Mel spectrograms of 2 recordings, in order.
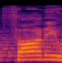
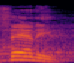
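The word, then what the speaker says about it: Fani: It's called Fanny. You have to pronounce Fonnie. I don't know how she gets She should add a little U in there someplace if she wants people to call her.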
